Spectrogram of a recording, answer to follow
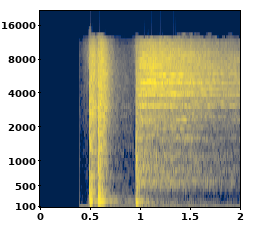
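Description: A short drum sting on a drum kit: a drum hit about half a second in, then a second hit with a cymbal crash that rings on, slowly fading.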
